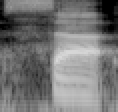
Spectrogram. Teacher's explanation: سین کو باریک سیٹی سے ادا کریں گے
